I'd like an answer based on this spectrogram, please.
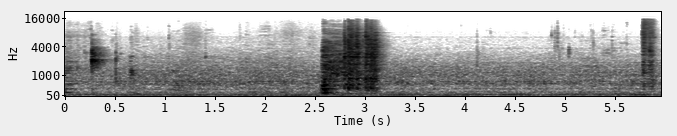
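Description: Brief kitchen handling noises: a light click, a short rustling scrape about halfway through, and another click near the end, over a faint steady hum.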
